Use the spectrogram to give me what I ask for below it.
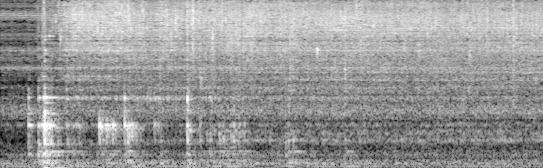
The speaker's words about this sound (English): Okay, now what I'm going to do is I'm going to put some olive oil into a saucepan. Like that. Okay, now that's nice and hot, I'm going to throw in the vegetables.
